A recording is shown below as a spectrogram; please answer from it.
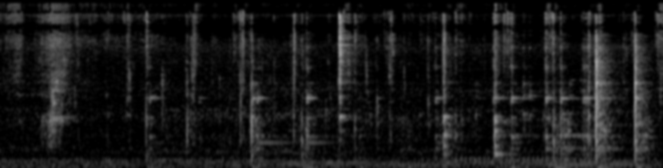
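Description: A utensil works through cooked dal in a pot, giving soft scraping and squishing with sharp metallic clinks against the pot that come more often and louder toward the end.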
